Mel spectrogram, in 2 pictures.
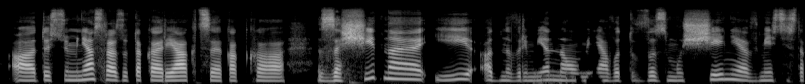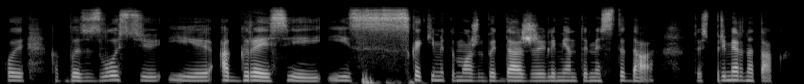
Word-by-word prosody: А, 185 -1 +3
то 200 - -5
есть 195 - -2
у - - -8
меня 210 +5 +2
сразу 205 -5 +1
такая 195 -1 +1
реакция 185 0 +2
как, 180 -1 -3
а, 170 -2 -1 0.3
защитная. 240 - +6
И 220 +4 -3
одновременно 185 +1 -8
у 175 - -13
меня 180 +1 -7
вот 185 -2 -8 0.2
возмущение 195 +4 +2
вместе 180 +1 -4
с - - -1
такой, 185 -2 -9 0.2
как 175 -3 -25
бы, 175 +2 -7
злостью 180 +1 -3
и 180 -3 -8
агрессией, 170 -3 0
и 185 -1 -11
с - - +6
какими-то, 190 -2 -7
может 175 -1 -6
быть, 175 -1 -10
даже 170 -1 +3
элементами 175 0 -10
стыда. 170 0 -1 0.4
То - - -24
есть - - -5
примерно 190 -1 -3
так. - - -9
185 Hz, 140 wpm, -22 LUFS, 175-195 Hz, 0.4 s, защитная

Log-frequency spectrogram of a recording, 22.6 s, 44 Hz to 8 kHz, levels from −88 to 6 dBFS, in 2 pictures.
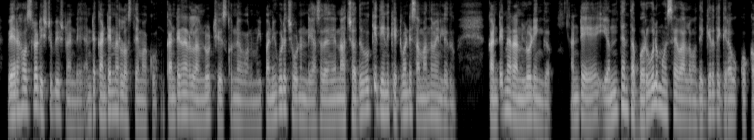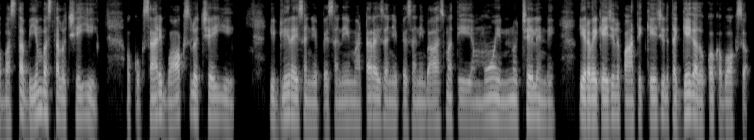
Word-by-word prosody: వేర్‌హౌస్‌లో 145 +5 +3
distribution 125 -4 -2
అండి. 95 - -11
అంటే 110 - -4
కంటైనర్‌లు 125 +1 +2
వస్తాయి 105 0 -4
మాకు. 95 - -12 0.2
కంటైనర్‌లు 120 +1 +2
అన్‌లోడ్ 110 +3 -6
చేసుకునేవాళ్ళమి. 95 -2 -5
ఈ - - -32
పని 105 0 -1
గూడా 150 0 -1
చూడండి. 105 -3 -6
అసలు 100 +1 -3
ఏహ్ 100 +1 -6
నా - - +2
చదువుకి 135 +4 -1
దీనికి 125 -1 -1
ఎటువంటి 125 +2 -3
సంబంధం 105 +3 -3
ఏం - - -8
లేదు. 95 - -11 0.6
Container 125 +5 +4
unloading. 105 -1 -2 0.4
అంటే 105 0 -1 0.4
ఎంతెంత 135 +4 -3
బరువులు 165 +11 +1
మోసేవాళ్ళమో 105 -7 +3
దగ్గర 125 +1 -4
దగ్గర 105 -3 -4
ఒక్కొక్క - - -8
బస్తా - - +5
బియ్యం 120 +7 -1
బస్తాలు 120 -4 +3
వచ్చేయి. 110 -1 +1 0.6
ఒక్కొక్కసారి - - +3
బాక్సులొచ్చేయి. 110 -2 0 0.6
ఇడ్లీ 110 +2 -3
రైస్ 105 -3 +4
అని 95 -1 -8
చెప్పేసి 85 -1 -2
అని, 90 +1 -6
మట్టా 90 +3 -2
రైస్ 105 -1 -1
అని 95 -1 -8
చెప్పేసి 95 +1 -5
అని, 95 0 -9
బాస్మతి 95 +1 -2 0.2
అమ్మో! 95 +4 -6
ఎన్నొచ్చేయి‌లేండి. 100 0 -1 0.5
20 105 0 +8
కేజీలు 110 +2 +4
25 100 -1 +1
కేజీలు 105 +2 +1
తగ్గేయి 125 +1 +6
గాదు 95 - +4
ఒక్కొక్క 105 - -4
బాక్స్. 95 0 +1
105 Hz, 155 wpm, -26 LUFS, 100-120 Hz, 0.6 s, 20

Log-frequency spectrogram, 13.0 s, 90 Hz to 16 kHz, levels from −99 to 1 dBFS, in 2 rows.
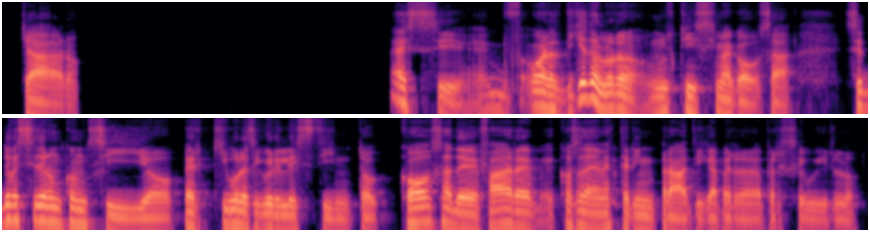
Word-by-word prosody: Chiaro. 75 -4 +1 2.3
Eh, - - +2
sì, - - -5
ehm, 110 0 -10
f 95 - -12
guarda, 130 -4 +5
ti 110 - -8
chiedo 195 - +7
allora 120 -5 +5
un'ultimissima 100 -1 -2
cosa. 70 -4 -1 0.4
Se 135 - -2
dovessi 145 +2 +1
dare 145 -1 +5
un 130 - +1
consiglio, 85 -9 -2
per 105 +4 -1
chi 120 - -7
vuole 115 -3 +3
seguire 100 -1 -1
l'istinto. 85 -3 -5
Cosa 135 -1 +3
deve 100 -3 +4
fare 115 -3 +3
e - - -11
cosa 115 -1 -3
deve 100 -2 +2
mettere 100 -1 -3
in 90 -2 -3
pratica - - 0
per 75 0 -4
per - - -8
seguirlo? 75 -2 -8
100 Hz, 150 wpm, -25 LUFS, 85-115 Hz, 2.3 s, chiedo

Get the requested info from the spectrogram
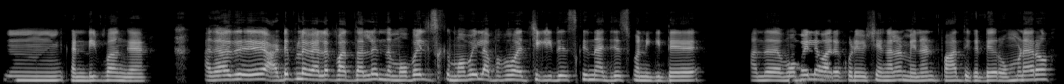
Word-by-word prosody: ம், 190 -1 0 0.2
கண்டிப்பாங்க. 185 0 +1 0.8
அதாவது 215 +4 +3 0.3
அடுப்புல 240 +6 +1
வேலை 220 0 +3
பாத்தாலே, 210 +2 +1
இந்த 215 - -1
மொபைல்-, 225 +3 -1
மொபைல் 230 +3 0
அப்பப்போ 200 +2 -5
வச்சுக்கிட்டு, 195 -1 -1
ஸ்க்ரீன் 220 +1 -2
அட்ஜஸ்ட் 200 +1 -4
பண்ணிக்கிட்டு, 185 -1 0 0.8
அந்த 190 0 -3 0.2
மொபைல்ல 220 +4 0
வரக்கூடிய 195 -1 0
விஷயங்கள்லாம் 190 +1 -1
நம்ம 185 -2 0
என்னன்னு 190 +1 -2
பாத்துக்கிட்டு, 185 -1 -1
ரொம்ப 185 +3 -3
நேரம் 230 +2 +1
195 Hz, 130 wpm, -22 LUFS, 190-215 Hz, 0.8 s, அதாவது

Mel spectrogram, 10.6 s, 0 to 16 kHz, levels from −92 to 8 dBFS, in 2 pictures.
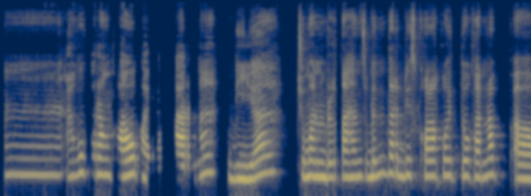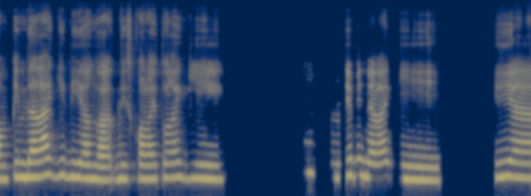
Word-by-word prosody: Eee, 290 -1 -9
aku 280 +4 -3
kurang 300 -2 +1
tau, 270 +1 +7
Kak, 255 - 0
ya, - - -16
karena 225 +4 +4 0.3
dia 230 +2 +3 0.4
cuman 270 0 +3
bertahan 255 +1 +1
sebentar 295 +5 0
di 285 - -2
sekolahku 270 +1 +1
itu 275 - -7
karena, 255 +3 +3 0.2
mmm, 225 -1 +3
pindah 255 0 +4
lagi 280 -1 +2
dia 250 -1 +1
enggak 215 -2 +2
di - - 0
sekolah 230 0 0
itu 245 +1 -6
lagi 240 -2 -4 1.1
heeh 325 -6 -12
dia 285 - +1
pindah 260 -4 +1
lagi 245 -2 -6 0.9
Iya. 260 +1 +1
260 Hz, 165 wpm, -22 LUFS, 245-285 Hz, 1.1 s, tau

